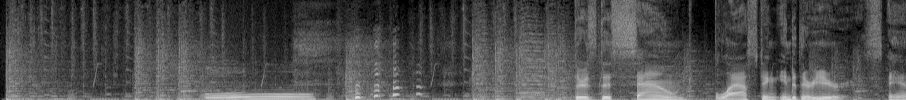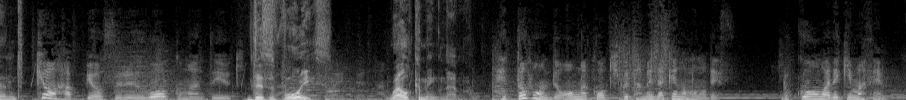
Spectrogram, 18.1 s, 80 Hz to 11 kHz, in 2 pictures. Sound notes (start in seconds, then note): 0.1 lively music plays; 3.0 laughs; 10.5 speaking Japanese; 16.2 speaking Japanese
